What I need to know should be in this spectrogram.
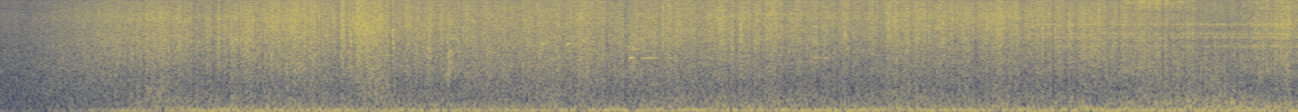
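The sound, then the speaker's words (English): Huge roaring blast of an exploding oil rig and its burning tower of oil at night in a film scene. The noise swells over the first second into a loud, dense, unbroken rumble that holds steady to the end. “The tower of oil catches fire. A massive torch burning into the night.”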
